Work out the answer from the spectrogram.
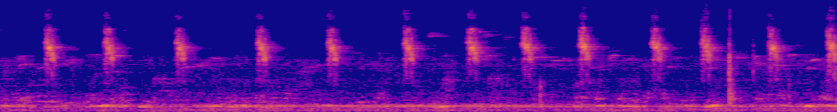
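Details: A hungry Eurasian tree sparrow nestling calls persistently for food, giving high, piercing chirps in a rapid, slightly uneven series, with a faint low hum beneath.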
